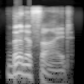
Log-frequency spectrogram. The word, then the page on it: bona fide: British English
